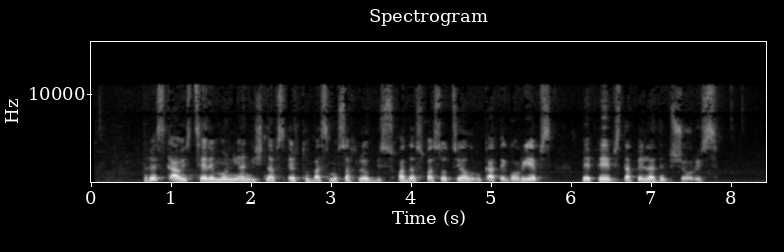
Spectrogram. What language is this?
Georgian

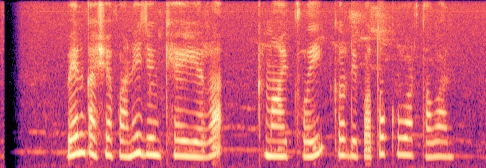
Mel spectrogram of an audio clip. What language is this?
Sundanese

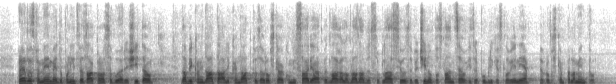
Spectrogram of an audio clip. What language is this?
Slovenian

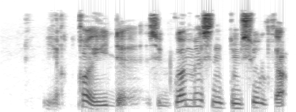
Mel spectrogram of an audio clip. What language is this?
Kabyle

